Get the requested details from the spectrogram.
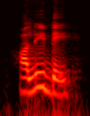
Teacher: Similarly, you don't say holiday, because if you're saying holiday, you're putting the stress on the first, you're putting equal stress on both syllables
